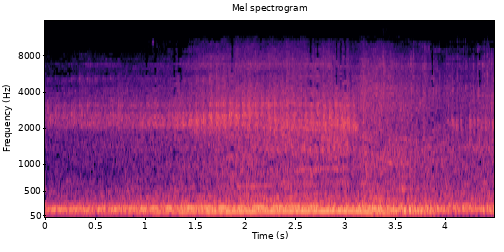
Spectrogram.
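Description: Motor vehicle engine running close by, a steady low drone with a haze of road noise over it, which drops away shortly before the end.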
